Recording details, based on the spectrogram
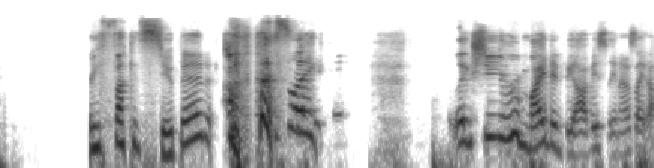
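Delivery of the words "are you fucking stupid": slow, deliberate question with rising end; incredulous mom. Retold or imitated. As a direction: imitate a mom slowly asking in disbelief. Imitating mom's disbelief at her.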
